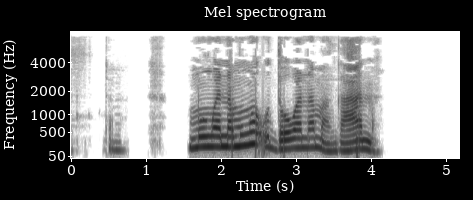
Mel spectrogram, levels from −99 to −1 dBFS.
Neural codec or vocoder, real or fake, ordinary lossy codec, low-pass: none; real; MP3, 32 kbps; 7.2 kHz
